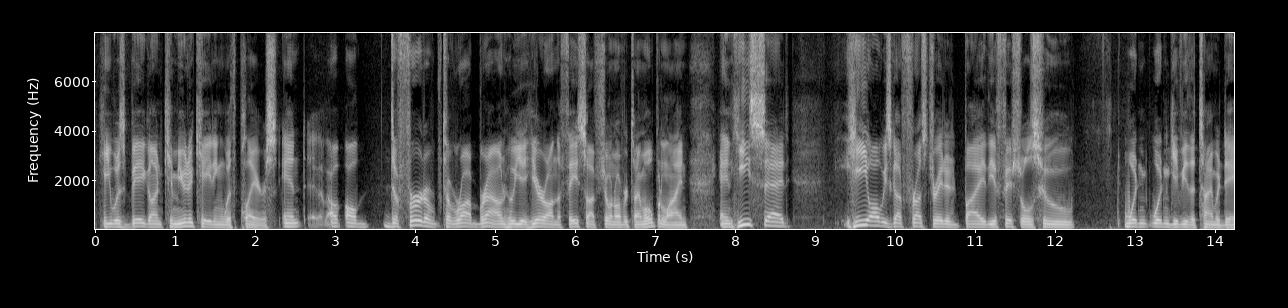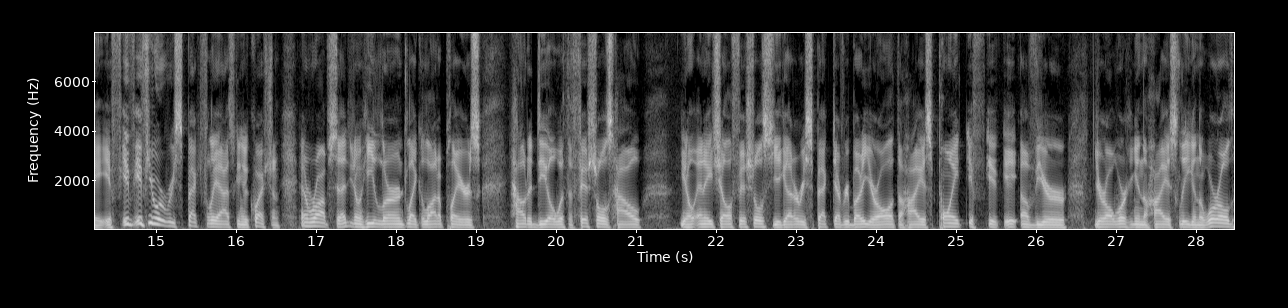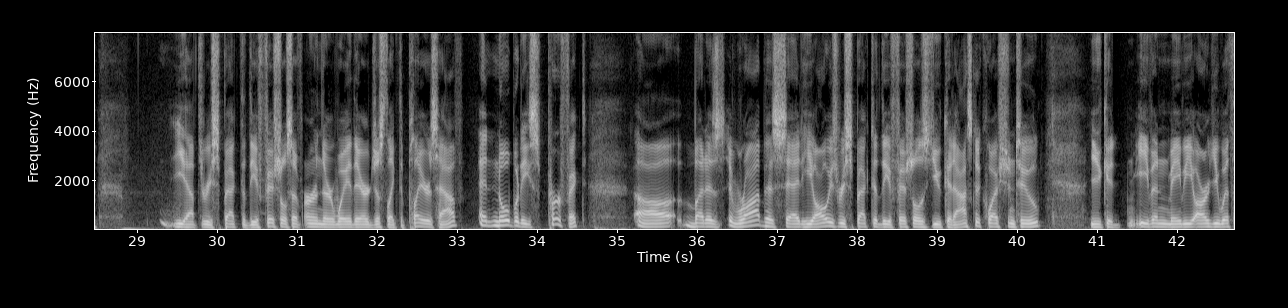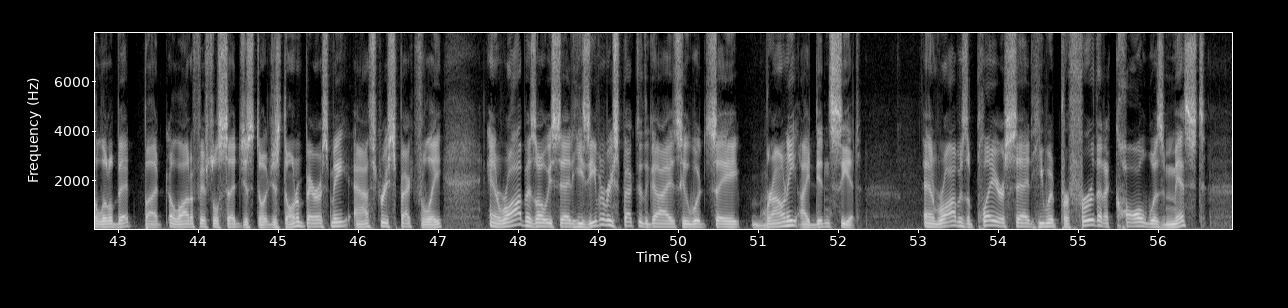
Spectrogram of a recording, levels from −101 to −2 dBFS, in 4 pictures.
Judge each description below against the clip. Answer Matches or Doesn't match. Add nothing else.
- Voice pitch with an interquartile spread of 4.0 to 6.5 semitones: Doesn't match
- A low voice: Matches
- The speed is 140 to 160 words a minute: Doesn't match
